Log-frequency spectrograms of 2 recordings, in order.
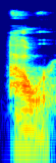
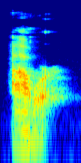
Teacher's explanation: Hour, the H is silent. And we say hour. No h sound.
